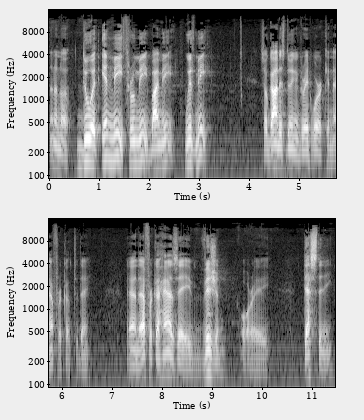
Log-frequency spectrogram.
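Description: A man's voice: fairly low pitch, expressive, a little slow, fairly bright tone. A man, a pastor hosting the service, preaching urgently with repeated phrases and introducing his guest. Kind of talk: sermon.

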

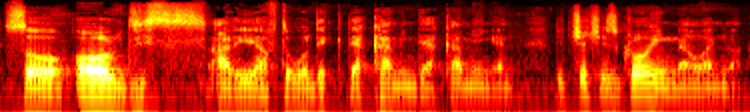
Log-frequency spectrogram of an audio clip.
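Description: Deep husky-voiced Congolese pastor. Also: male voice, dark tone. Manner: fervent, halting with many fillers. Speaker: guest pastor. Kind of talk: church testimony.

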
